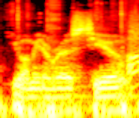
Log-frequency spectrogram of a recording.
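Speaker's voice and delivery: quiet, threatening low voice.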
